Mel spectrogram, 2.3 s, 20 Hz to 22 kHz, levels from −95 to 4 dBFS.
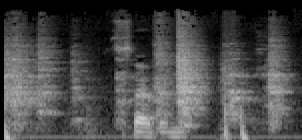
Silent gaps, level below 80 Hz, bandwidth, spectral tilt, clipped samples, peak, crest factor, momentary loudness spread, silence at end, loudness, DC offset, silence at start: none; -54 dBFS; 16.5 kHz; -3.5 dB/octave; under 0.1%; -8 dBFS; 18 dB; 16 LU; 0.1 s; -24 LUFS; under 0.1%; 0 s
